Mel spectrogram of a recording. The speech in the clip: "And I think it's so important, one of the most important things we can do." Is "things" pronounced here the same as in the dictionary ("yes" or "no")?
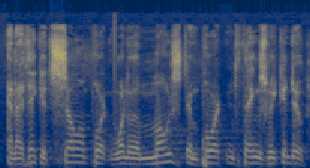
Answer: yes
